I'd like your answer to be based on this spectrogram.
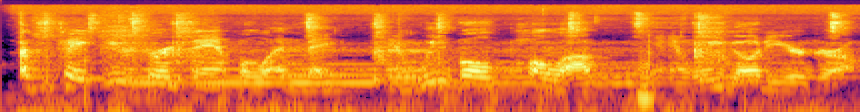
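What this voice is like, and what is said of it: Robotic, computer-like flat voice. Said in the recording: “talks like an IBM computer”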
